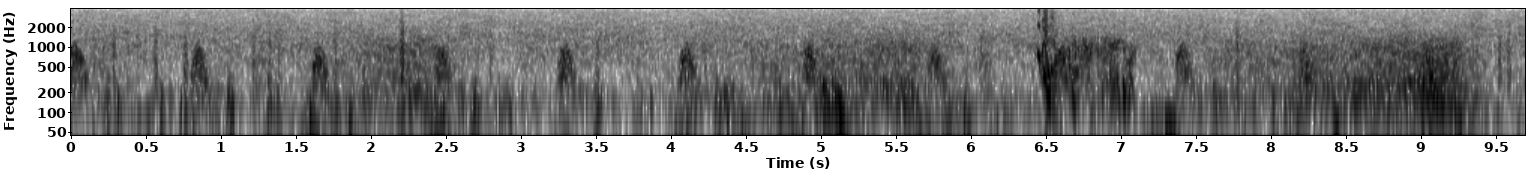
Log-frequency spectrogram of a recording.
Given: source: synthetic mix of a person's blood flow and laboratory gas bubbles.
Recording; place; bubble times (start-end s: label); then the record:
Doppler ultrasound of blood flow; subclavian vein
6.41-7.11 s: bubbles
From the record:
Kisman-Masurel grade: 213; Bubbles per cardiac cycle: several, 3 to 8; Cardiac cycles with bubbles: 1 to 10%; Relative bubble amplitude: loud (0.450 to 0.775); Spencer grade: 1 (occasional bubble signal discernible with the cardiac motion signal, with majority of cardiac periods free of bubbles); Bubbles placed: anywhere in the cardiac cycle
